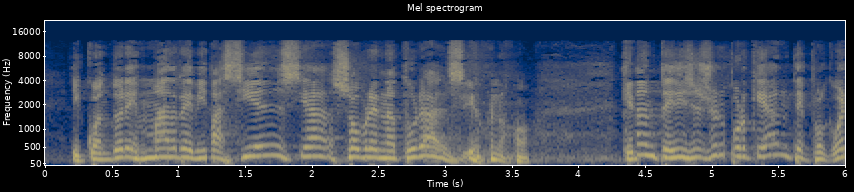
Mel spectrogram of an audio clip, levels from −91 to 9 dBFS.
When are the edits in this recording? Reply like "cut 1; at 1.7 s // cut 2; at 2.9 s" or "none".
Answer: cut 1; at 1.2 s // cut 2; at 4.4 s // cut 3; at 5.1 s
